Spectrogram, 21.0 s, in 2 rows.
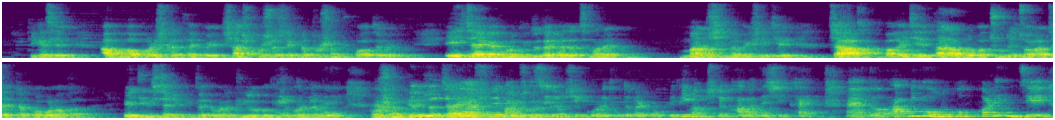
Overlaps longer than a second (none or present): present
